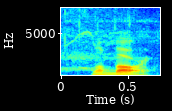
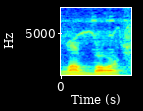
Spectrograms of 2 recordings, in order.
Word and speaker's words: lumbari: Lumbari. I keep saying lumbar, it's lumbari. I believe that is the correct pronunciation.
